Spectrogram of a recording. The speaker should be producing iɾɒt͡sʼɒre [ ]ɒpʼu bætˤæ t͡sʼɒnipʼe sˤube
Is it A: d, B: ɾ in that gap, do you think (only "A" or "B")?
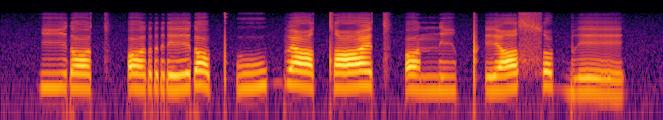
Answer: B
